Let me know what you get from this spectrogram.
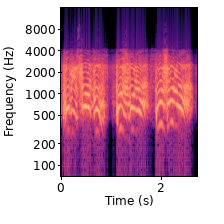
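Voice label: Serbian damaged engine mood high, speech; War Thunder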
